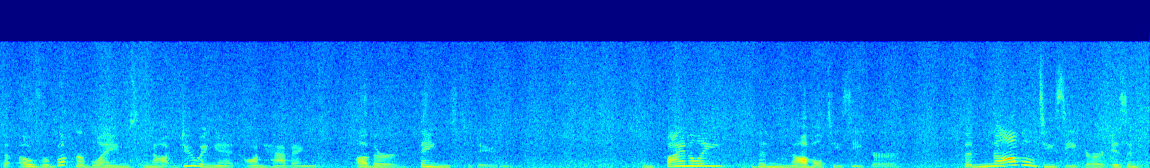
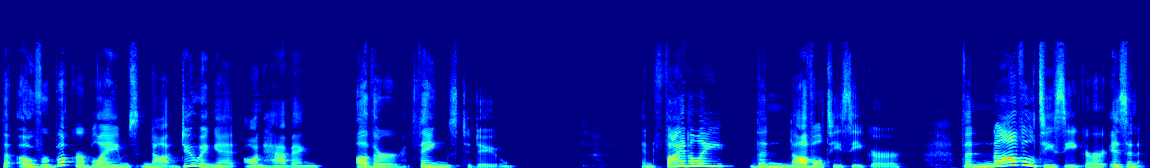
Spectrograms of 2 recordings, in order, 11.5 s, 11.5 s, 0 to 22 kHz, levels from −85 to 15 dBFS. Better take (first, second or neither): second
